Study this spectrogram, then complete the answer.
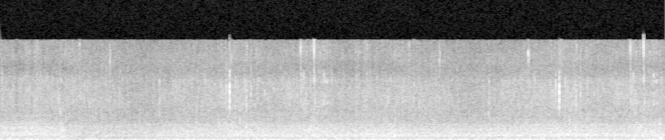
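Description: A Tatra truck in the SnowRunner video game plunges into a river, giving a steady, dense wash of churning water and low rumble that stays constant and fairly loud throughout, with no talking.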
